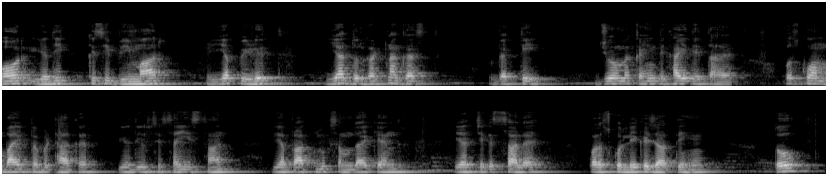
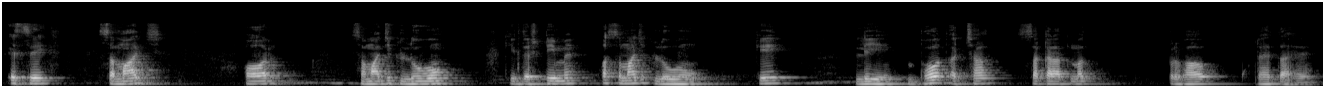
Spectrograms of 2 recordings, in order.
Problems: constant background noise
